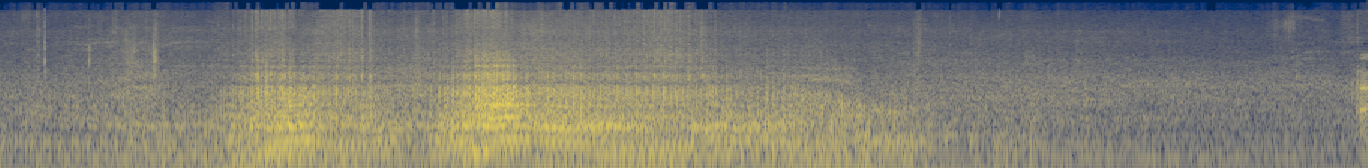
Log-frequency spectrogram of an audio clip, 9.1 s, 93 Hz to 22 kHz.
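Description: A 2018 Ford Mustang GT with its active exhaust in quiet mode idles with a low rumble, then gives two short, moderate revs before settling back to a steady idle.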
